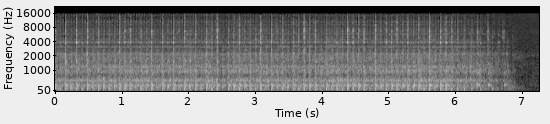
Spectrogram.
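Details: SPS longtail mud motor, small single-cylinder, newly built and just broken in (3-hour light-load break-in), still cold after first oil change to 10W-30 Royal Purple synthetic with BestLine treatment; steady quick putter, revving evenly and a little smoother, no misses or knocks; normal.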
